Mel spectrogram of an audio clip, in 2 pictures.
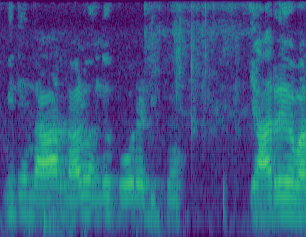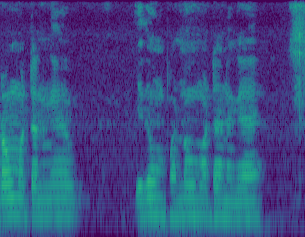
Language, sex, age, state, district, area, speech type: Tamil, male, 18-30, Tamil Nadu, Namakkal, rural, spontaneous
